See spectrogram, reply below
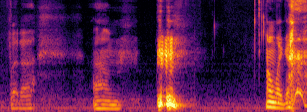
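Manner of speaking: loud, very slow, caught-in-the-throat choking. Talking about an artist's work, the speaker gets something caught in the throat. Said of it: "something in my throat".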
